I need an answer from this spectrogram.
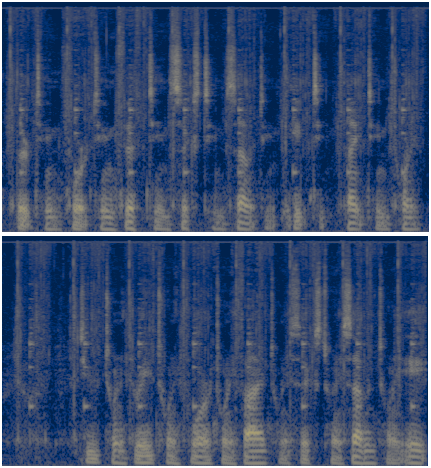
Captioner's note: beeping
